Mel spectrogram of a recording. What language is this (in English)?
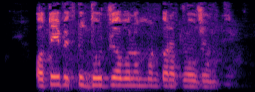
Bangla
